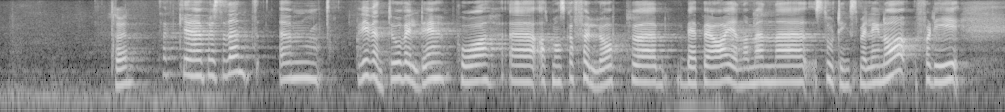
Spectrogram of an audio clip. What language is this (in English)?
Norwegian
